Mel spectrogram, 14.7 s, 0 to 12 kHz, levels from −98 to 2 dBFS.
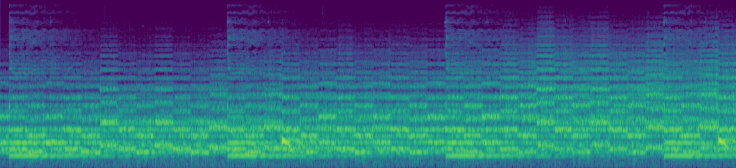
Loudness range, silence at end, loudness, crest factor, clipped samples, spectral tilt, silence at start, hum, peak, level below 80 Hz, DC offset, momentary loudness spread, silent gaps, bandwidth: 2 LU; 0 s; -23 LUFS; 16 dB; under 0.1%; -6 dB/octave; 0 s; none; -6 dBFS; -66 dBFS; under 0.1%; 4 LU; none; 8 kHz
